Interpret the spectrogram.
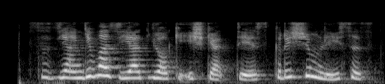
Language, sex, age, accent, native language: Uzbek, female, 12-17, Buxoro, Uzbek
